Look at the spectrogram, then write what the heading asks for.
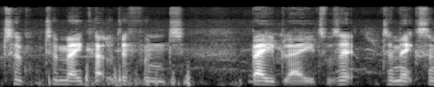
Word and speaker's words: Beyblade: blade bade games B am I saying it wrong beblade it's B blade Beyblade Beyblade yes bade um is that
